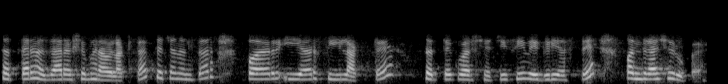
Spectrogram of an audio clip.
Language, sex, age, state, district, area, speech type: Marathi, female, 18-30, Maharashtra, Mumbai Suburban, urban, conversation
